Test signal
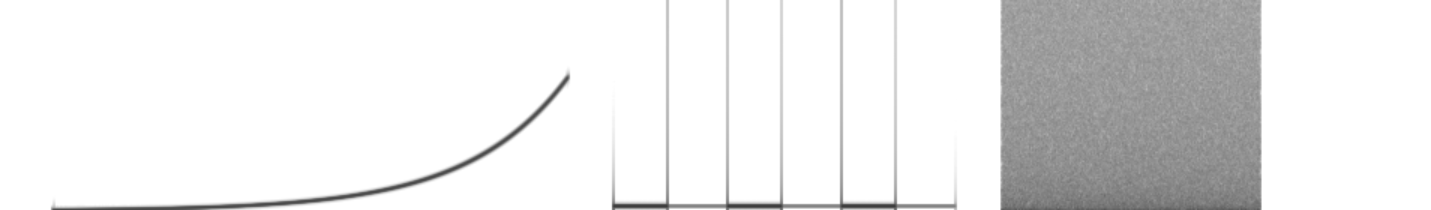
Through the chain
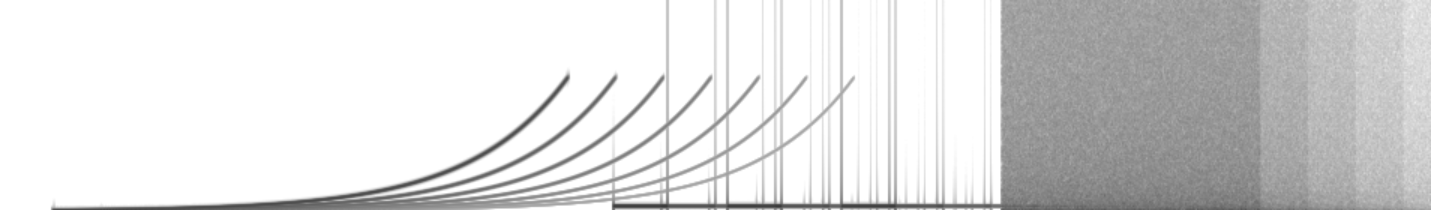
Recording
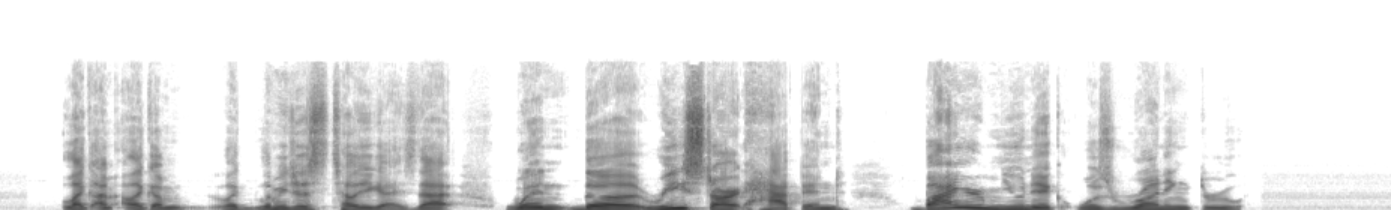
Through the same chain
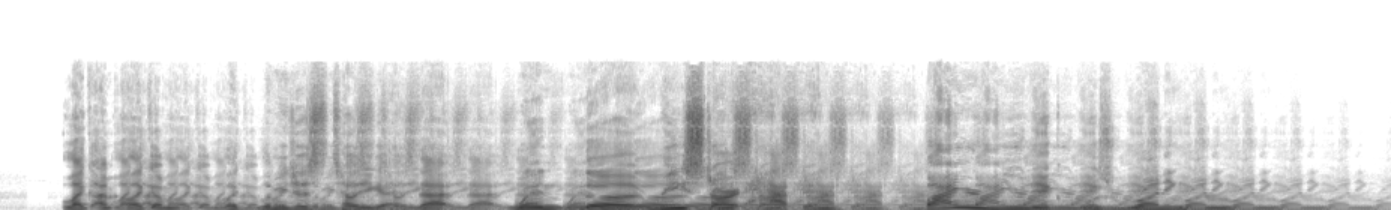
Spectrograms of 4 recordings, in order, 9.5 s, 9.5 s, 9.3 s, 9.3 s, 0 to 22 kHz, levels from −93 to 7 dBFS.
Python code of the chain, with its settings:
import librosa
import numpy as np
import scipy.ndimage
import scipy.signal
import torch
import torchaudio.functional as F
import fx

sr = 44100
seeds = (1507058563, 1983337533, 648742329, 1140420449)

y = fx.echo_feedback(x, sr, ms=318, feedback_pct=55, wet_db=-9)
y = y * 10.0 ** (-1.0 / 20.0)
